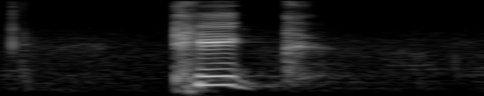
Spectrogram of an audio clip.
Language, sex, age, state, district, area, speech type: Santali, male, 30-45, West Bengal, Paschim Bardhaman, rural, read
